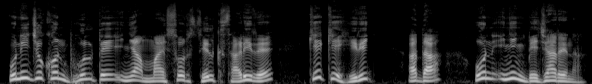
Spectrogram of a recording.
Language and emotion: Santali, angry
